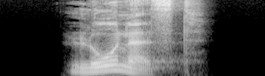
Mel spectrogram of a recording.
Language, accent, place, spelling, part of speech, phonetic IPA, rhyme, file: German, Germany, Berlin, lohnest, verb, [ˈloːnəst], -oːnəst, De-lohnest.ogg
- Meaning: second-person singular subjunctive I of lohnen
